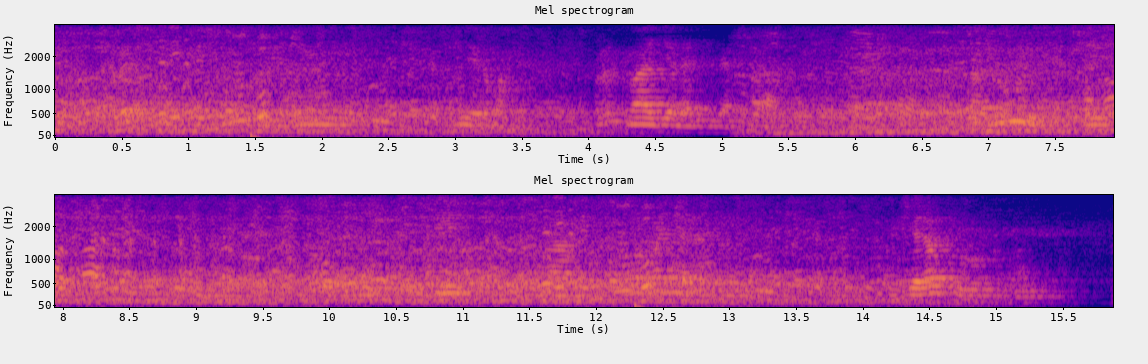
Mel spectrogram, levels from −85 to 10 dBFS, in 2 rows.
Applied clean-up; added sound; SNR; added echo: none; Crowd; -3 dB; reverberation time 0.7 s.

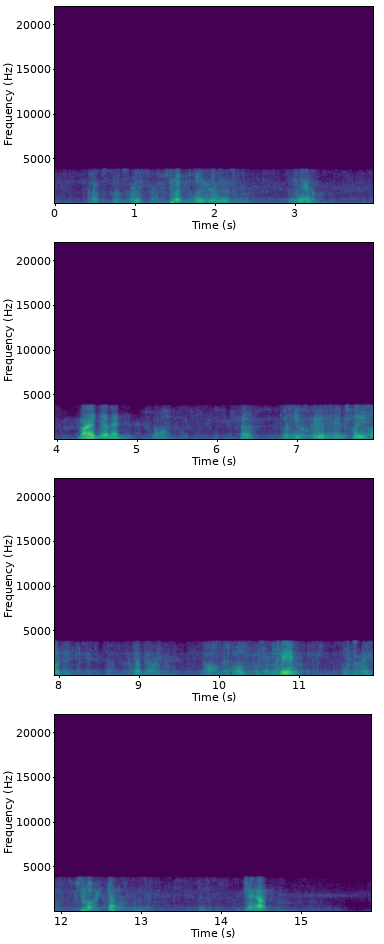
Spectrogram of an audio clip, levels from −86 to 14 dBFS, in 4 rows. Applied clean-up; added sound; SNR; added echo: neural separator model SepFormer WHAMR!.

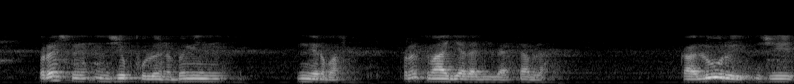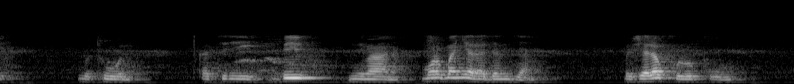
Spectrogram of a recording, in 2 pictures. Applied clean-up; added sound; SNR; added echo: none; none; none; none.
